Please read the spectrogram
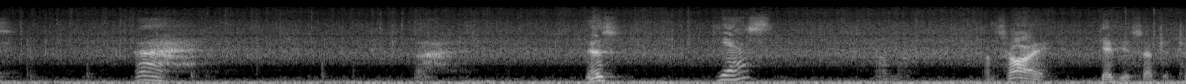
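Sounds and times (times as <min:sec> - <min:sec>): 
heavy rain pouring: 0:00.0 - 0:11.8
speech: 0:01.4 - 0:01.9, 0:05.9 - 0:06.3, 0:07.2 - 0:07.8, 0:09.8 - 0:11.8
voice-like sighs or murmurs: 0:01.4 - 0:02.3, 0:04.1 - 0:04.9.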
